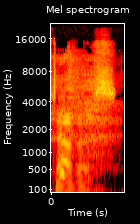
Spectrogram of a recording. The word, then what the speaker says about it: Tavis: No, it's Tavis. No, it's Tavis. It's Travis without the R. It's Tavis.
